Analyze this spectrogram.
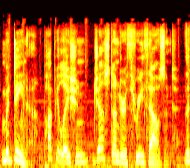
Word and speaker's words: Medina: Medina, pronounced Medina.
